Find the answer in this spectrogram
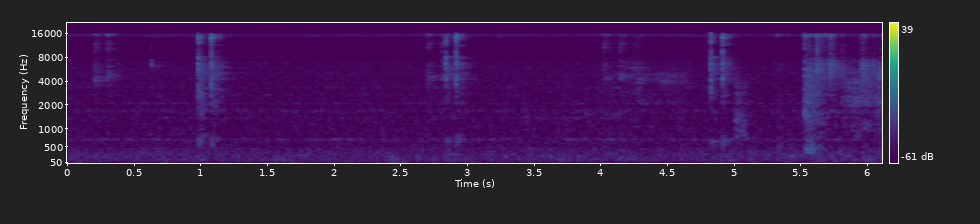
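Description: A few faint, isolated computer mouse clicks, about one, three and five seconds in, over near silence.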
